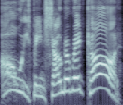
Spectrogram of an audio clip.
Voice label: fatality, Footy Fan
